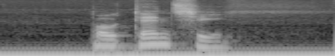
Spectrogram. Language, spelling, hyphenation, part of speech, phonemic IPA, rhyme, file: Dutch, potentie, po‧ten‧tie, noun, /ˌpoːˈtɛn.si/, -ɛnsi, Nl-potentie.ogg
- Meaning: 1. potency, strength 2. potential, unrealised ability 3. capability of procreation 4. power, might, capability 5. power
